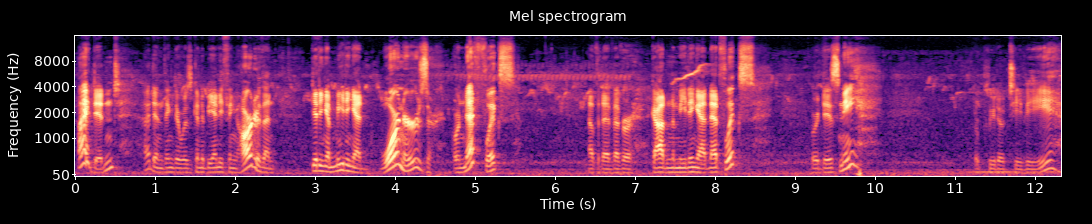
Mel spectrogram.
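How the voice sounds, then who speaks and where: A man's voice: mid-range voice, bright, forceful tone. A man playing a hapless, self-doubting filmmaker in a live audio drama, rambling in a jittery, self-mocking way. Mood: weary musing. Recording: outdoor live stage, faint background noise.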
